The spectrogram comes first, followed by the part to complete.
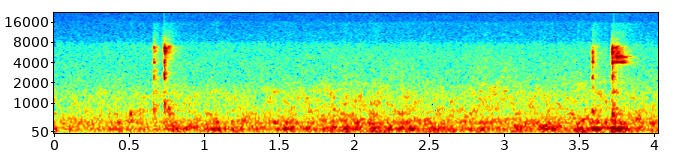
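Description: Near silence: faint room tone broken by two brief sharp clicks, each a quick double, about three seconds apart.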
